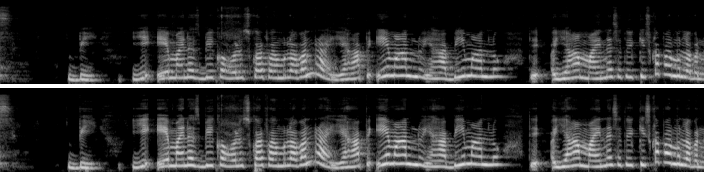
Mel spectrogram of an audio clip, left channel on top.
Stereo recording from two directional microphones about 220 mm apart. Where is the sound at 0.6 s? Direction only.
30° right (ahead or behind).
